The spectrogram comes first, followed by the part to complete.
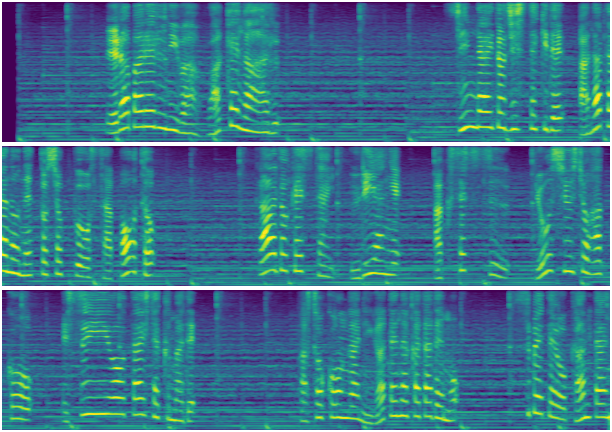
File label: Japanese narration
